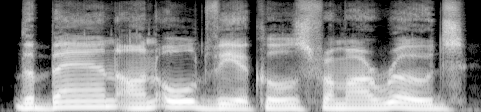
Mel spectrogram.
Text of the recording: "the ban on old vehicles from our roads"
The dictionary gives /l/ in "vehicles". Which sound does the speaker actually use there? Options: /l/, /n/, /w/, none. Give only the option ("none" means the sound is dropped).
/l/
